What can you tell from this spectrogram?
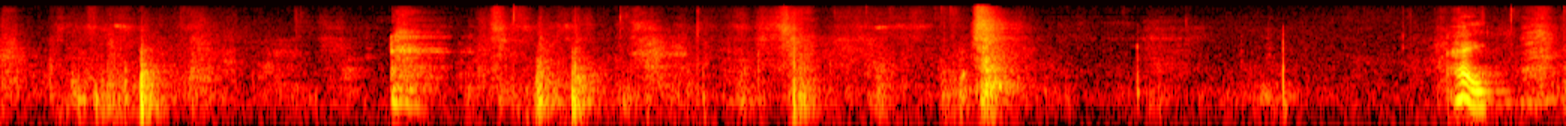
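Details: English Staffordshire Bull Terrier Ruby playing with her toy Big Ted indoors in a lounge room: irregular short snorting huffs and bursts of breath, then a brief rising whine near the end, with a person's voice now and then.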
